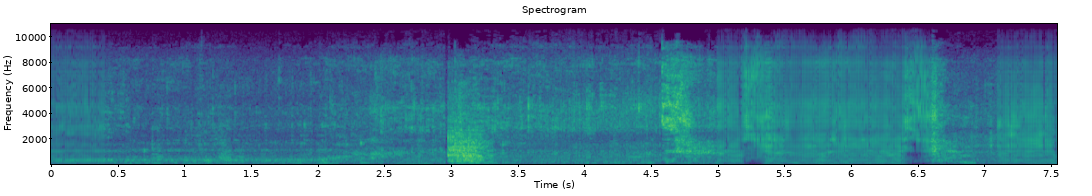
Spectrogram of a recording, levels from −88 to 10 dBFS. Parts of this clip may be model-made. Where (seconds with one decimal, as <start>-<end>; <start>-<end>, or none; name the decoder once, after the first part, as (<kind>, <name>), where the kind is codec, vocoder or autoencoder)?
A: 0.0-0.4 (vocoder, BigVGAN v2); 5.0-6.6; 7.1-7.6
